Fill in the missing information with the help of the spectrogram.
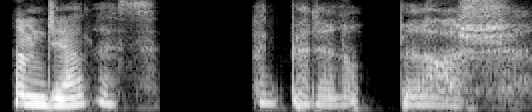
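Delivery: shy hushed whisper; half to yourself, embarrassed; flustered whisper. Acted.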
